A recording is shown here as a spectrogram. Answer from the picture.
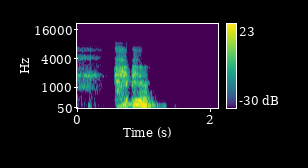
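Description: A man clearing his throat in two short bursts about half a second in.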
